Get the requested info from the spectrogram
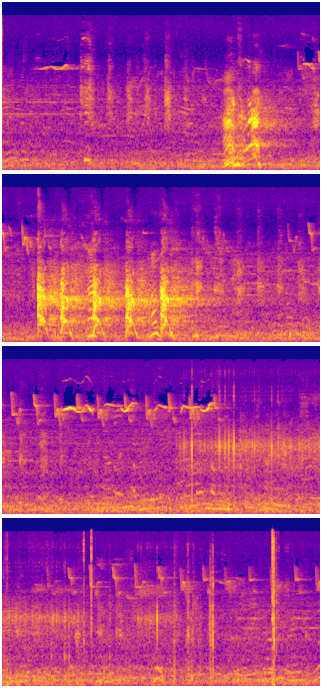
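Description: A Malinois-type dog barking: a couple of barks about three seconds in, then a quicker run of about five barks around six seconds. Birds chirp faintly throughout.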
